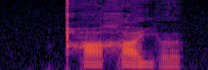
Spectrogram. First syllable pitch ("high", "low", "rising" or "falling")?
high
